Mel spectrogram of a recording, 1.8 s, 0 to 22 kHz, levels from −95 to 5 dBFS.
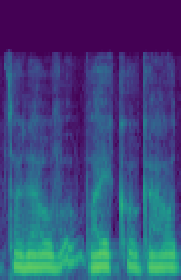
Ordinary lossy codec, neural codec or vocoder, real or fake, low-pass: AAC, 96 kbps; none; real; 10.8 kHz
